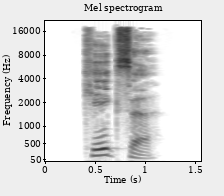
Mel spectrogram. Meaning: nominative/accusative/genitive plural of Keks "cookies"
- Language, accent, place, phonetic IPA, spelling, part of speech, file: German, Germany, Berlin, [ˈkeːksə], Kekse, noun, De-Kekse.ogg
